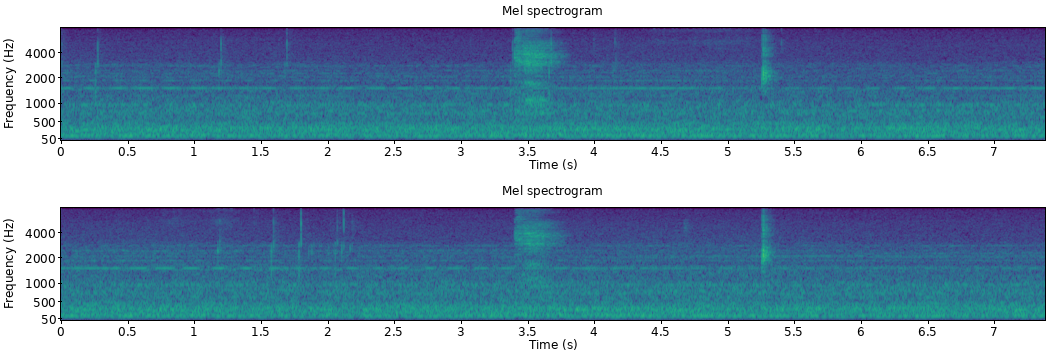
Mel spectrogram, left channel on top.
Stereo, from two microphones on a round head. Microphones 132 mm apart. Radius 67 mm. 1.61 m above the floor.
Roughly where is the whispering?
Left.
